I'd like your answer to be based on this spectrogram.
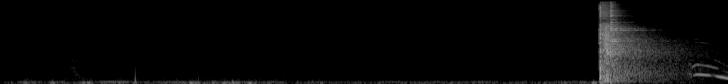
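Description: A single sharp, loud gunshot from a Tippmann Armory Rolling Block rifle in .357 Magnum fires on an outdoor range after a stretch of quiet low hum, and its blast trails off into echo.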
